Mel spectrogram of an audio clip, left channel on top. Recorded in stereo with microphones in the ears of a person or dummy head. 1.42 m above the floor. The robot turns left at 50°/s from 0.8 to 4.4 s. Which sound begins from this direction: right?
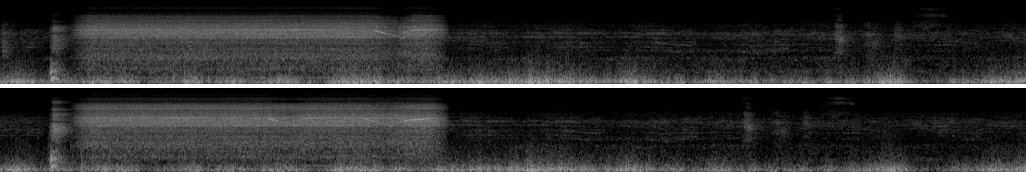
A snare drum, at 0.5 s.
